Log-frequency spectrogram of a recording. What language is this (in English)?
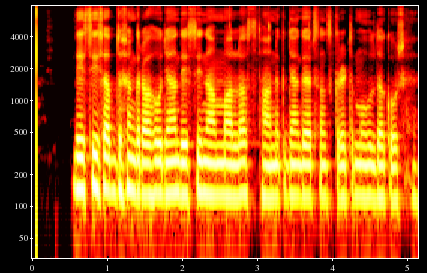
Punjabi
